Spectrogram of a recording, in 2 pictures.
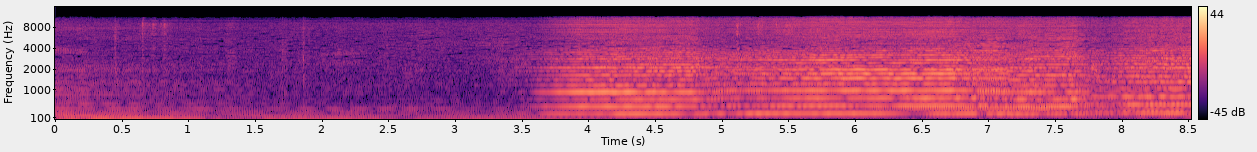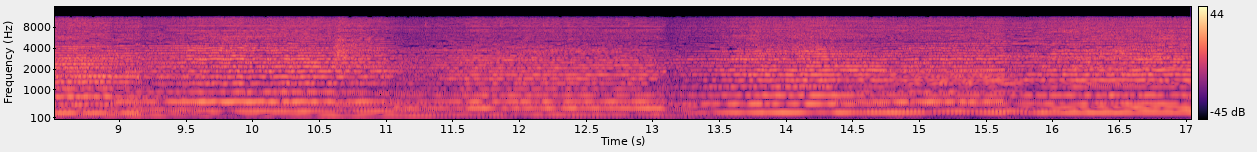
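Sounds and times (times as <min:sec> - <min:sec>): orchestra strings sustained chords: 0:00.0 - 0:17.0.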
